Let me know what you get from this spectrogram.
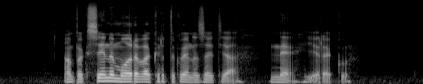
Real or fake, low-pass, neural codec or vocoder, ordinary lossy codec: fake; 19.8 kHz; vocoder, 44.1 kHz, 128 mel bands, Pupu-Vocoder; none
